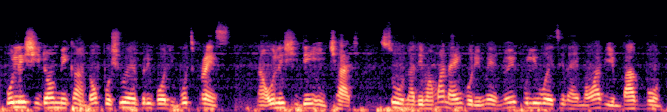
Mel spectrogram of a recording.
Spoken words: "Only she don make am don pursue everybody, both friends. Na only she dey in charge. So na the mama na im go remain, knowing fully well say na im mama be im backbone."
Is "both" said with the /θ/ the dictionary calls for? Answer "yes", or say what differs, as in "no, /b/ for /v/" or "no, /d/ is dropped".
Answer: no, /t/ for /θ/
